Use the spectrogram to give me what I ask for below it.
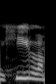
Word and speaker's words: Gila: before this is the Gila monster and correctly pronounced the heila monster it is spelled g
